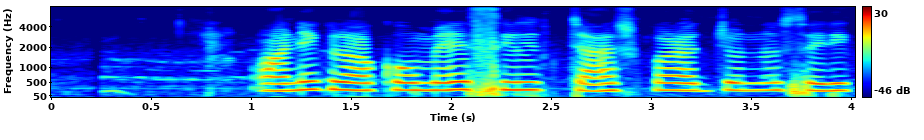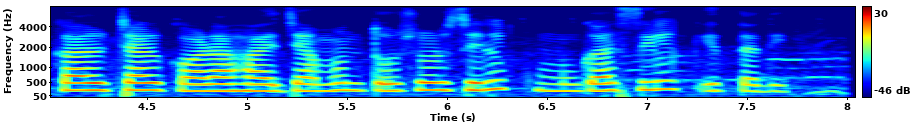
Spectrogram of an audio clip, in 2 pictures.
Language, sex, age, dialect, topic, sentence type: Bengali, female, 18-24, Northern/Varendri, agriculture, statement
